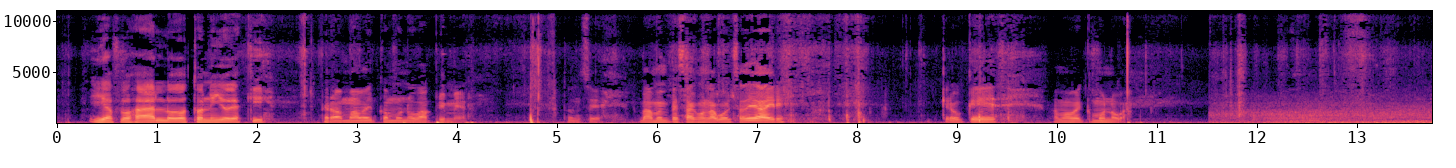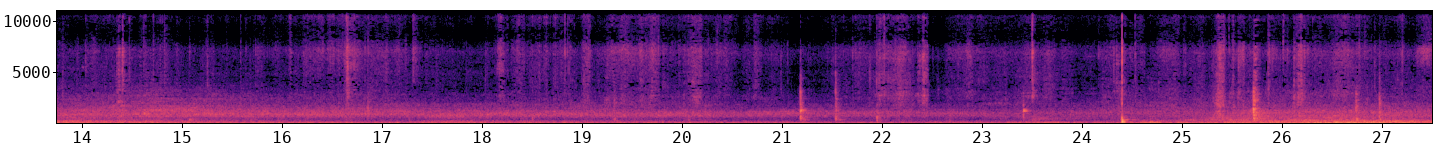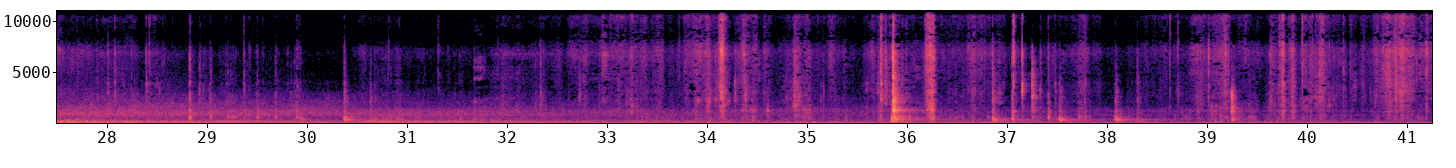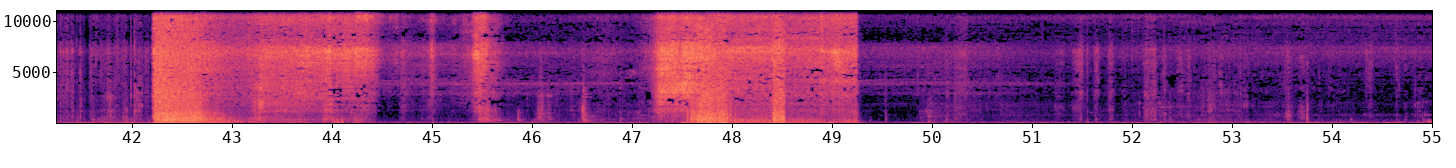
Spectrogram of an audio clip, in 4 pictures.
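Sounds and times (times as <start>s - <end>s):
compressed air hissing: 42.2s - 51.2s.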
